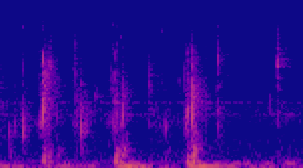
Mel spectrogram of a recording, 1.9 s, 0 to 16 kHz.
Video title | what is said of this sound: Tip #32 - Hydration Reservoirs | hear that water sloshing around that will absolutely drive you crazy while you're backpacking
